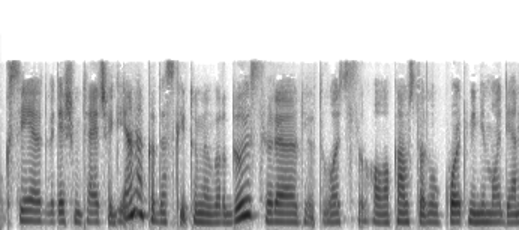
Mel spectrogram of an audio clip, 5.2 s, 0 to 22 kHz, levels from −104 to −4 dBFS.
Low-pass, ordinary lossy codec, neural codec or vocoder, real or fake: 7.2 kHz; MP3, 48 kbps; codec, 16 kHz, 1 kbps, X-Codec, HuBERT features, trained on general audio; fake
